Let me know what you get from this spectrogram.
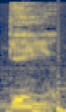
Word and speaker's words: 玄野: 玄野っていう幻によるって書いて玄野って読むんですけど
